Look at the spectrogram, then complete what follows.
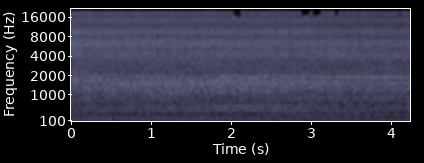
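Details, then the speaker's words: Old-model Mitsubishi Lancer at idle, AC on after fitting a universal thermostat in place of the discarded original; compressor that earlier would not run now engages with a smooth steady hum, no knocking or squeal; AC compressor running properly. "Ayan, i-on natin yung aircon. Yun, parang tumunog na doon sa labas yung compressor mga kamaster."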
